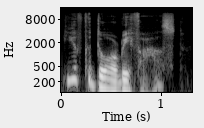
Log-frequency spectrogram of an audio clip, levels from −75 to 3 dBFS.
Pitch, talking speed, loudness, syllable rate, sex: 130 Hz, 275 wpm, -16 LUFS, 5.2 syllables/s, male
